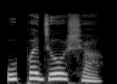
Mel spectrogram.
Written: ಉಪಜೋಷ

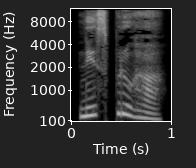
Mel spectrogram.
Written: ನಿಸ್ಸ್ಪೃಹ

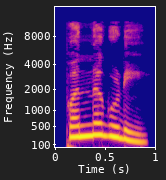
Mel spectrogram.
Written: ಪನ್ನಗುಡಿ

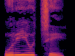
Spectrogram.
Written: ಉರಿಯುಚ್ಚೆ

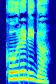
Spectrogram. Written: ಕೋರಡಿಗ

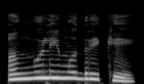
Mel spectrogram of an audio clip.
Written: ಅಂಗುಲಿಮುದ್ರಿಕೆ

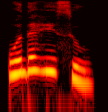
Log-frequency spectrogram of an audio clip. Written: ಒದಹಿಸು

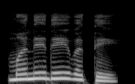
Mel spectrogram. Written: ಮನೆದೇವತೆ

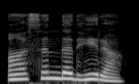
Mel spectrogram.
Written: ಆಸಂದಧೀರ

